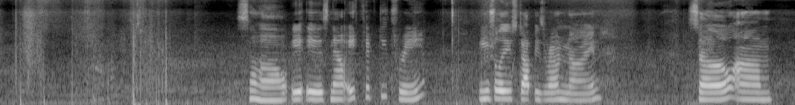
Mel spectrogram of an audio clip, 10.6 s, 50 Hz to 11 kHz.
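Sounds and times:
soft light pattering footsteps: 0:00.0 - 0:02.8
speech: 0:03.3 - 0:05.8, 0:06.4 - 0:08.1, 0:09.2 - 0:10.4.

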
